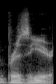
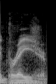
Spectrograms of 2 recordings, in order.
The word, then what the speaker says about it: brazier: Why do I always call it a breazier? every single time. I think it's cuz it's spelled the same. We're pretty close. Is it the spell? It might be spelled the same. That might be why I keep making that mistake. I keep meaning to say brazier, but I always say breazier first.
